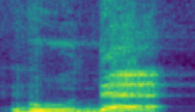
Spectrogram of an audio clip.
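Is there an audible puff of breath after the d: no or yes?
no. The d is released without a puff of breath. The speaker calls it right. "tapi huda"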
